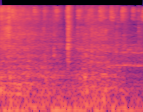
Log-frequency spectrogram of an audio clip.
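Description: Minibus engine running, a steady low rumble heard from inside the bus, with a single click about a second in.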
